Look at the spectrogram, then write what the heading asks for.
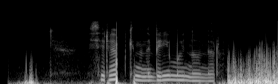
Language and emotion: Russian, neutral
